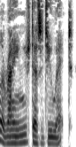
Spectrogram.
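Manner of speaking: ordinary delivery, nothing marked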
